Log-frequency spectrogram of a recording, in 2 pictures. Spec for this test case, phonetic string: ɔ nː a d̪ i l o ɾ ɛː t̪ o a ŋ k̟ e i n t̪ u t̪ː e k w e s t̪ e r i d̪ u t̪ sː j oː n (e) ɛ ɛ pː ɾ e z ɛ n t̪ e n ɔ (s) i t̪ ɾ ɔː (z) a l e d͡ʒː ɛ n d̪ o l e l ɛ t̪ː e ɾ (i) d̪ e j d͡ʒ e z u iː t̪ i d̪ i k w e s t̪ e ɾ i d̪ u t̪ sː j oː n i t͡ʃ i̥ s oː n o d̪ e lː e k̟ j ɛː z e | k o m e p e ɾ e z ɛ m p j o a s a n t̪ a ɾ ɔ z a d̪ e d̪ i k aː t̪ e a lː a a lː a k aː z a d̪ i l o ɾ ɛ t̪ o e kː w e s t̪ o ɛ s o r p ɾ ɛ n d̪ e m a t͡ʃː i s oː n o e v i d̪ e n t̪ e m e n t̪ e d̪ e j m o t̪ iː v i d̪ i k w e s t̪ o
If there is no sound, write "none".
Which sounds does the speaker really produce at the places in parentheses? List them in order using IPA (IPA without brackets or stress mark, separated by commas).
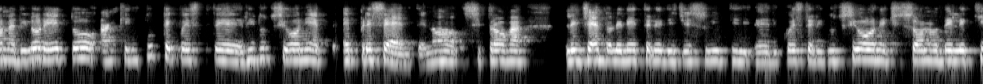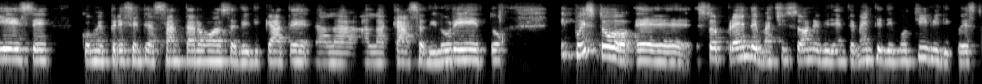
i, s, v, e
